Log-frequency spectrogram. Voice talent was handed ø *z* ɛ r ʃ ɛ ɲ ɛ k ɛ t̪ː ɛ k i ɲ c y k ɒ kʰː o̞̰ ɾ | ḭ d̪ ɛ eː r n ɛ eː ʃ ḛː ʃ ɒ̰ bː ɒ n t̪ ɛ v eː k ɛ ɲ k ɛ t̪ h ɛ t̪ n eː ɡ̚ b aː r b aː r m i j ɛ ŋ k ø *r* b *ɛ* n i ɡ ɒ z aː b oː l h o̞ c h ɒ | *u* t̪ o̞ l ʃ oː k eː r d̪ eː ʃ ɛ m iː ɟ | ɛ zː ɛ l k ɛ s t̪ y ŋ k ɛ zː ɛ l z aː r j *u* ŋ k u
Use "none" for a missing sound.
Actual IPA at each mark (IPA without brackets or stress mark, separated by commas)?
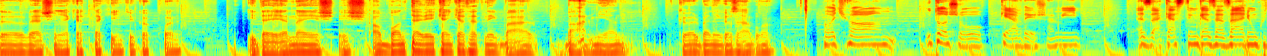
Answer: v, r, ɛ, u, u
